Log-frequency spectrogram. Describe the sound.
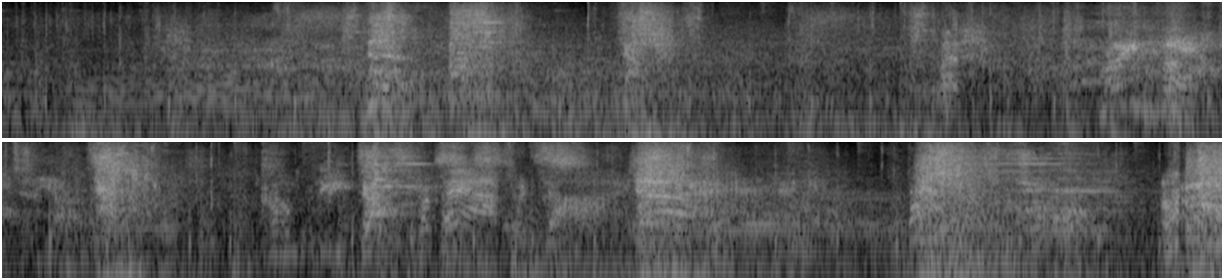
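Sword slashes chop through branches in a video game, with many sharp, loud hits landing in quick succession over a dense, busy bed of game sounds.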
